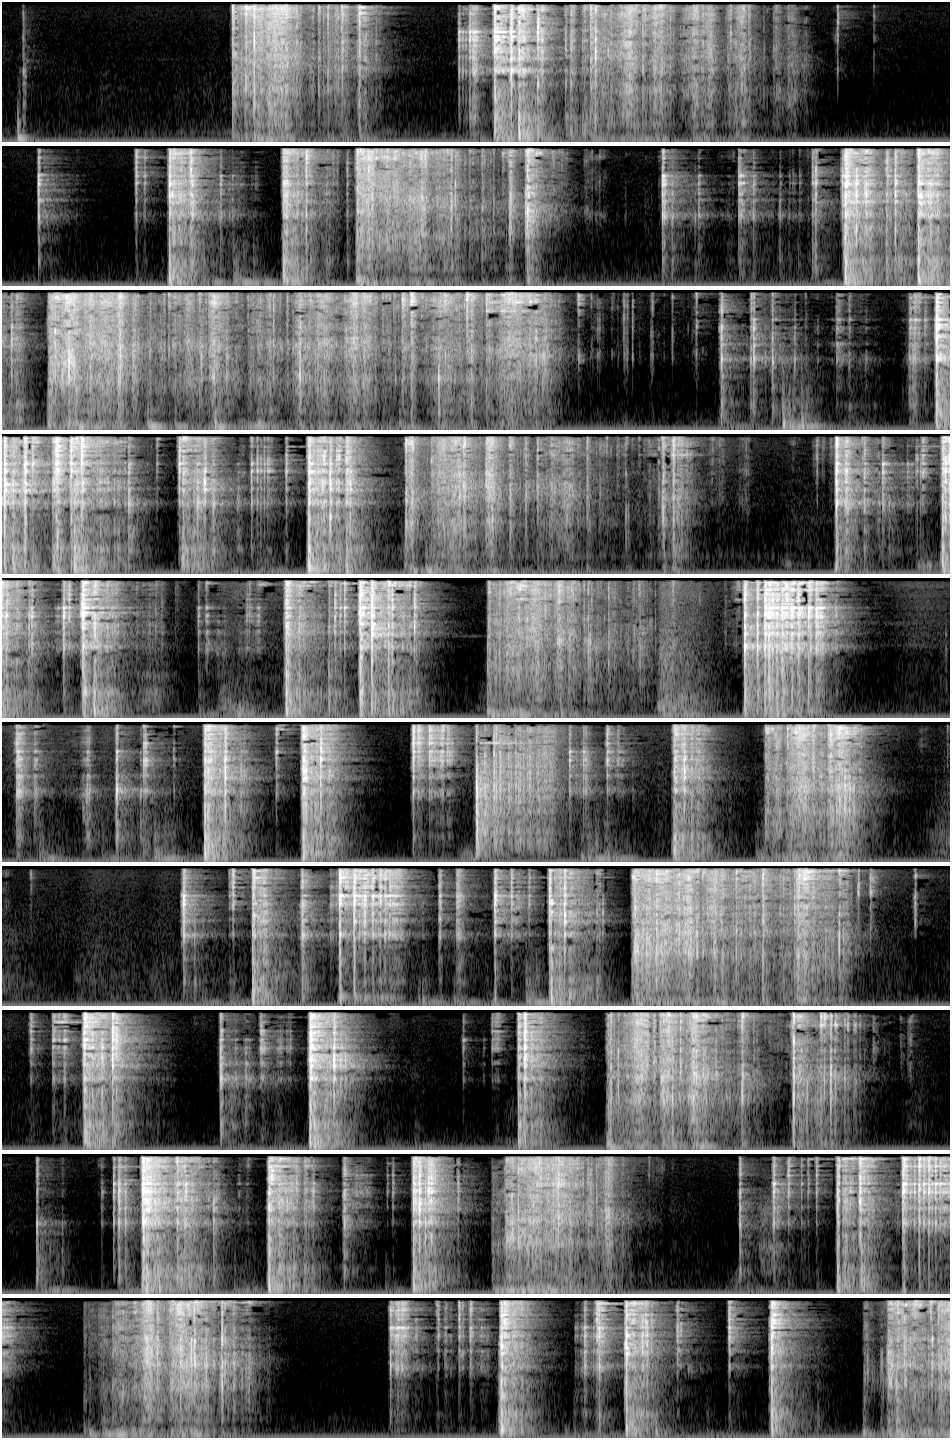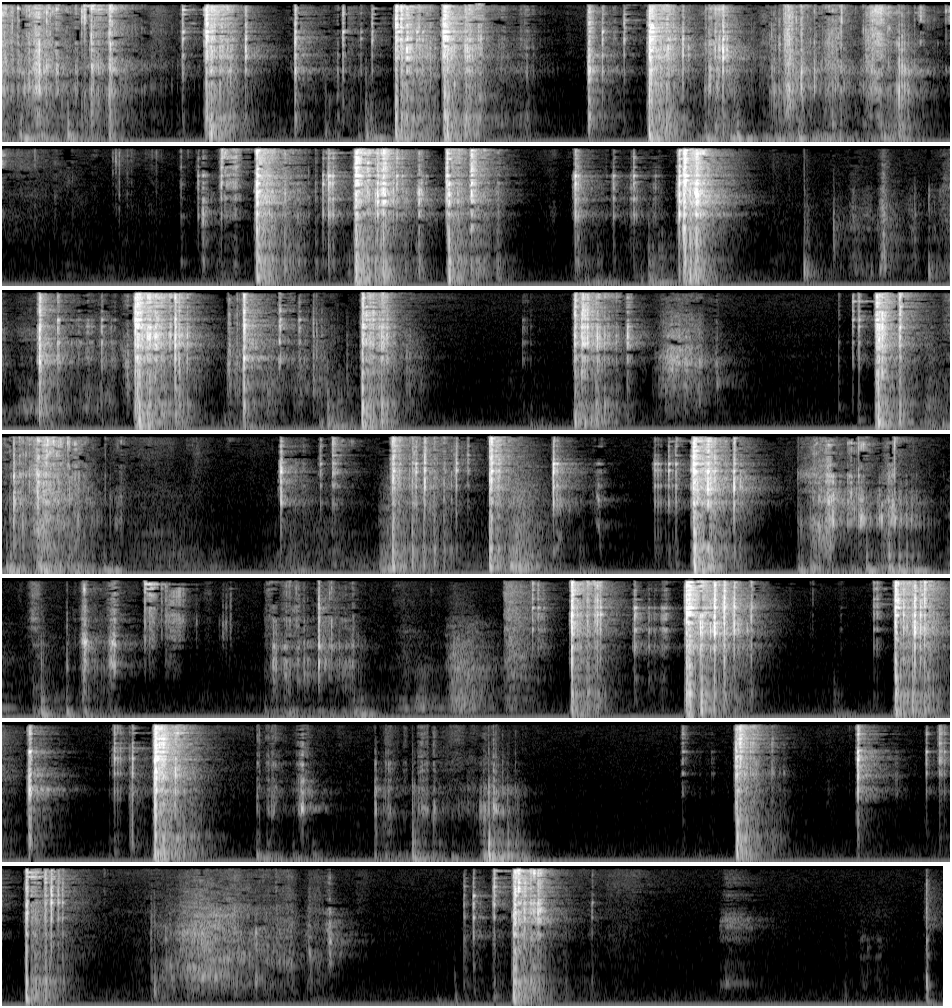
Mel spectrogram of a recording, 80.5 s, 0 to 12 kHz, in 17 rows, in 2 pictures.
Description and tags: saving the pennies
Close-miked recording of coins being slotted into a piggy bank. Zoom H4n, internal mics @ 120°
foley, h4n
